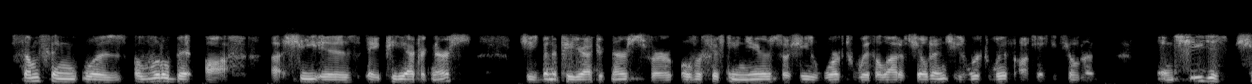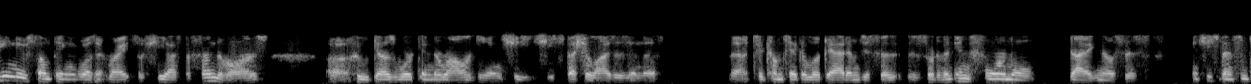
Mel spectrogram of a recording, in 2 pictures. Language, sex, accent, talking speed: English, male, American, 195 wpm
